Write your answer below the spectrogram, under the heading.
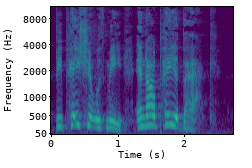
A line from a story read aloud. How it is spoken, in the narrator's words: His fellow servant fell to his knees and begged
